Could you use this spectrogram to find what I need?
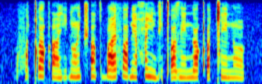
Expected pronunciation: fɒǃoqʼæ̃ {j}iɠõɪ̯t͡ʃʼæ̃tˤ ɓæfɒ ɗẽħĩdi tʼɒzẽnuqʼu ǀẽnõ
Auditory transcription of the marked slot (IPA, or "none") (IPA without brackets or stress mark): j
